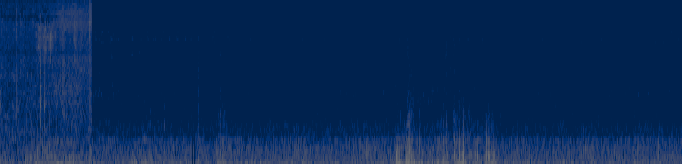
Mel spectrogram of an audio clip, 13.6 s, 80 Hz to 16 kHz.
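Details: Male Abyssinian kitten, born 12 September 2021, purring while being stroked indoors, its paw pads pressed so the claws extend. A soft, steady low rumble runs throughout, with rustling handling noises around eight to ten seconds and a brief scrape at the start.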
